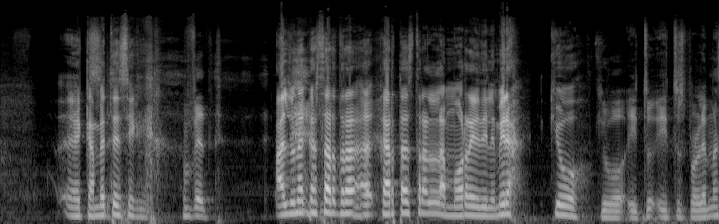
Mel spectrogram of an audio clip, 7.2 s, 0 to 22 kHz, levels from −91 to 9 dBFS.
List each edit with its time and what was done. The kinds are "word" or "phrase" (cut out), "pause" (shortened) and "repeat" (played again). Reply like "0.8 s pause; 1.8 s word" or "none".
5.3 s pause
